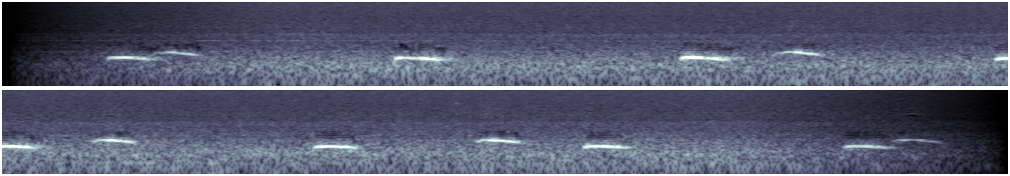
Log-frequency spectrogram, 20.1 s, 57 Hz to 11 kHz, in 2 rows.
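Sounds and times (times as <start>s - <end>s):
long-eared owl calling: 1.0s - 2.0s, 3.9s - 4.5s, 6.8s - 8.2s, 9.9s - 11.5s, 13.2s - 13.7s, 14.8s - 15.3s, 15.9s - 16.4s, 18.5s - 19.5s.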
